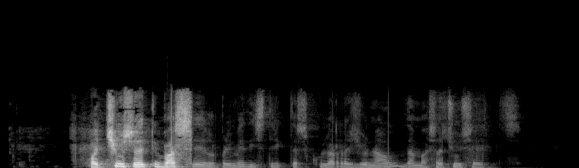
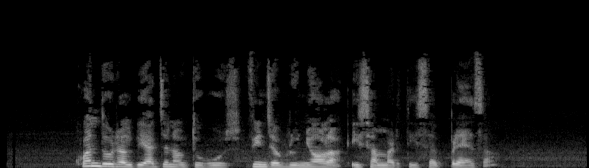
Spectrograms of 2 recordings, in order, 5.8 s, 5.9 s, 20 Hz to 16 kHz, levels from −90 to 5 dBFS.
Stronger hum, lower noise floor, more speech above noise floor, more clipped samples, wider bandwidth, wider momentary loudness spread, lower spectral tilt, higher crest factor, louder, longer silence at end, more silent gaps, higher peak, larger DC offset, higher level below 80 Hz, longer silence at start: neither; first, -87 dBFS vs -65 dBFS; first, 67 dB vs 38 dB; neither; second, 8 kHz vs 11 kHz; first, 27 LU vs 11 LU; about the same, -4.5 dB/octave vs -5.5 dB/octave; about the same, 22 dB vs 18 dB; first, -15 LUFS vs -27 LUFS; first, 1.35 s vs 0.95 s; neither; first, 0 dBFS vs -10 dBFS; neither; first, -54 dBFS vs -80 dBFS; about the same, 0.9 s vs 0.8 s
